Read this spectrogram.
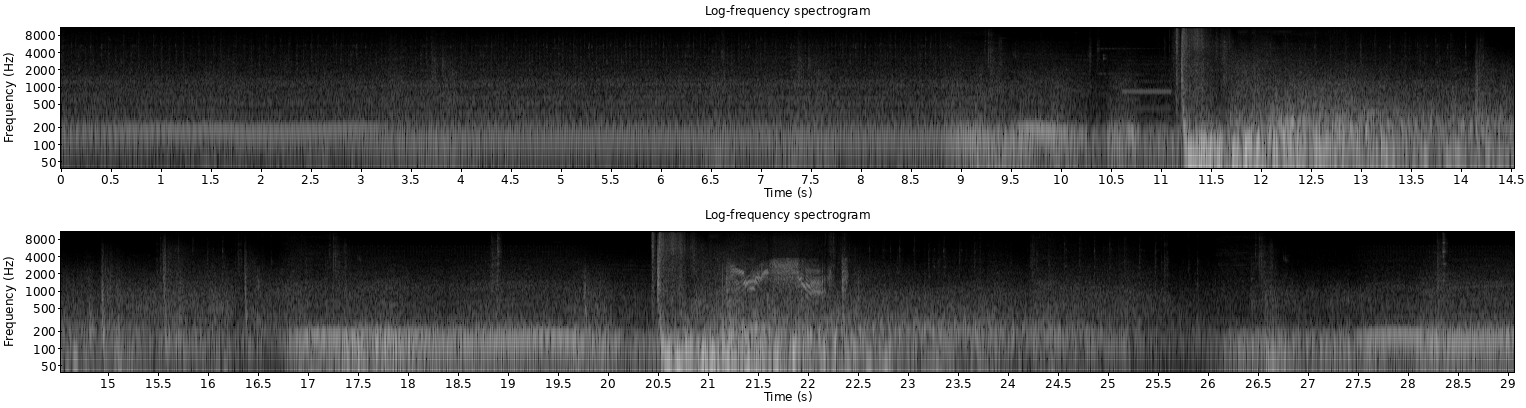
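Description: A tank engine rumbles steadily, rising and falling as it moves.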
